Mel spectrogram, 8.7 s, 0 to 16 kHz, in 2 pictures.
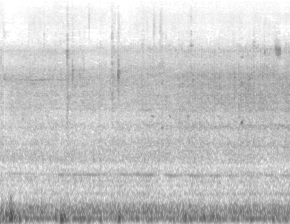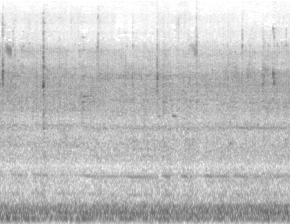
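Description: John Deere 5405 tractor's common-rail diesel engine running steadily as the tractor drags a rear levelling blade over the field: a low rumble with a faint whine.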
